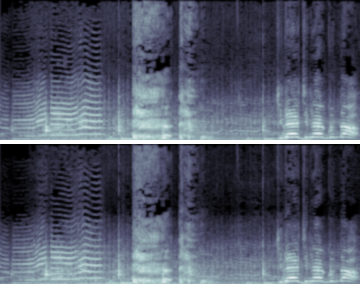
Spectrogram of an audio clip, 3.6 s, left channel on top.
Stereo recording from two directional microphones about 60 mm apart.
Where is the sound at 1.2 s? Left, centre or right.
Right.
